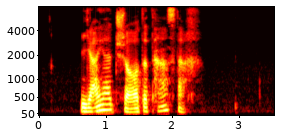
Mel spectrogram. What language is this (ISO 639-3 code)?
glv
